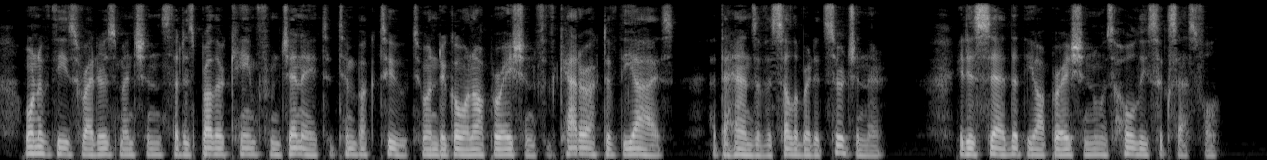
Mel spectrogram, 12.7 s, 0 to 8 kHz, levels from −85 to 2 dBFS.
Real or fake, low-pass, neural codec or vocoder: real; 7.2 kHz; none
